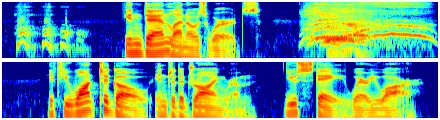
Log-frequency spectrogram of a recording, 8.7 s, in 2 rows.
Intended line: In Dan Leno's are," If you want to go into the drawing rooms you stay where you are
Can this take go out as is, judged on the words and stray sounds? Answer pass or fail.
fail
